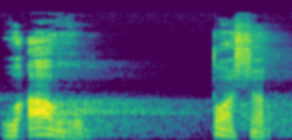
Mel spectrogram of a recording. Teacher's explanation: طا کو موٹا کریں گے، حروف مستعلیہ میں سے ہے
